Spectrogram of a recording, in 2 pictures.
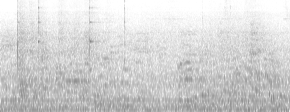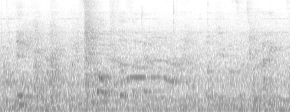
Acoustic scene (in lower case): restaurant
